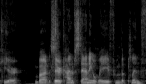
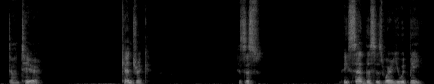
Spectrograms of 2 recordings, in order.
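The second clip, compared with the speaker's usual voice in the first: weak voice, pitched high; 6 semitones higher than usual. Game master voices someone at the door calling for the heroes: Belgus Cuthilion's weak voice. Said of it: "just a weak voice".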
